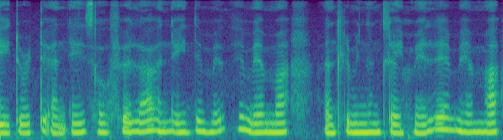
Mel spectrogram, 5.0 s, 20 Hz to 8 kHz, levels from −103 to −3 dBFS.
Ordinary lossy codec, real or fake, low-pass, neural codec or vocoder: none; real; none; none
